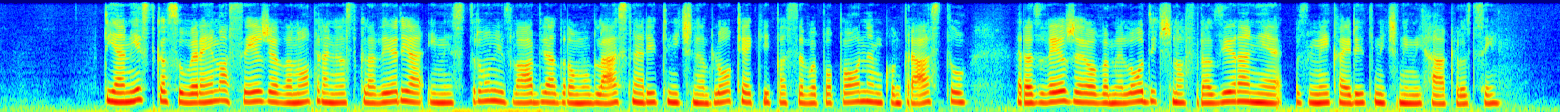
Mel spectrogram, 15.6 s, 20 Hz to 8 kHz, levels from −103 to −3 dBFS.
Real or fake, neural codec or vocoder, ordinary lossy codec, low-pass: fake; codec, 44.1 kHz, 1.7 kbps, Pupu-Codec; none; 7.2 kHz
